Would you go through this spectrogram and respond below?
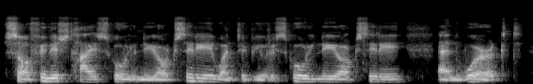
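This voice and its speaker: A middle-aged man from Turkey answering interview questions casually as a guest, in halting, broken phrases. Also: medium pitch, fairly even intonation, a bit bright. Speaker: podcast guest, hairstylist. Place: virtual call.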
